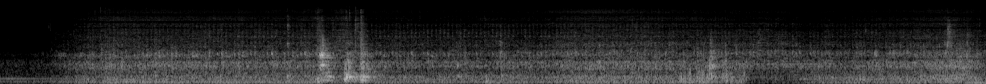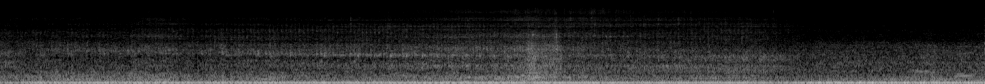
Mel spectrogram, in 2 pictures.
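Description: Engine of a mobile crane running as it lifts and turns over a barge, a steady low drone that grows louder about halfway through. A few sharp knocks come about three seconds in.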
